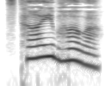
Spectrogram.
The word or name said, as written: ಸ್ಥಾಯಿಭಾವ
